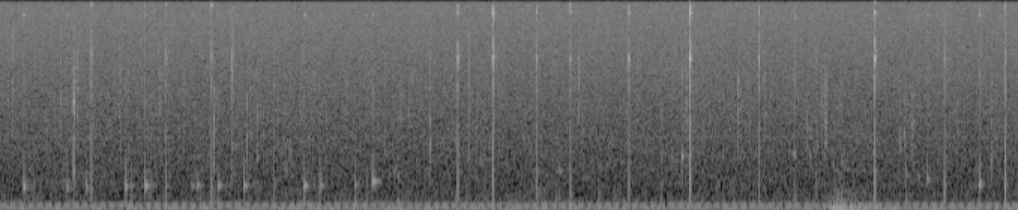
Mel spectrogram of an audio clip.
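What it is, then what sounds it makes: Small glass jar. A small, hollow, clear glass jar with a black cap is held in one hand close up and tapped and scratched with fingertips and nails. The result is soft, irregular, dry clicks and taps with faint scratching over a steady low hum. Each click is short and bright, with almost no ring.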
